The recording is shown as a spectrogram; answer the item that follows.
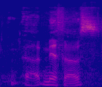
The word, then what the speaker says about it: Mythos: And by the way, that is the correct way to pronounce it. I verified it with the top. Yeah, Mythos. Yes. Some people say Mythos and some Mythos, and that's definitely not correct.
